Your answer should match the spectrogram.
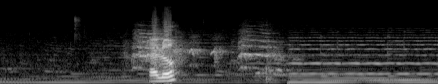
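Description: Background film music of sustained tones, with a single loud 'Hello?' spoken about a second and a half in, falling in pitch, and a shorter vocal sound about a second later.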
